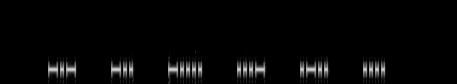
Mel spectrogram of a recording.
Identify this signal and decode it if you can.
Morse code, heard as a keyed tone, about 40 wpm, spaced as for 19 wpm, 700 Hz. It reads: KD6VLH
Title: USA Call Signs - 6 Characters - 4x Character Spacing - 40wpm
